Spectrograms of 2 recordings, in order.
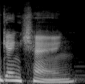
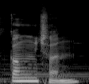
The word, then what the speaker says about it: Geng Chen: the name gang Chang that is pronounced in the English Lang is actually pronounced as K Chun but I'm going to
